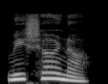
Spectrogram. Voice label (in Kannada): "ವಿಷ್ಣು", Kannada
